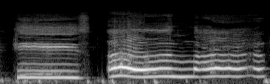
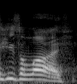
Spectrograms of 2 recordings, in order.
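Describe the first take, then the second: First: Very high, loud, drawn-out cry of praise; soaring, long-held hallelujah shout; Larry Berry shout. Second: Said in the usual way. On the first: Retold or imitated. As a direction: stretch it out long and high like a preacher in full cry. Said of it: "I wish Larry Berry was here right now to say". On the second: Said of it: "Everybody say".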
